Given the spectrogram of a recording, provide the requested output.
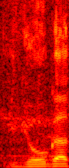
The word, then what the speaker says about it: योग: जो शब्द है वह योग है योगा नहीं अंग्रेजों ने उसमें पीछे लगा के राम को रामा कृष्ण को कृष्णा गणेश को गणेशा बना दिया नहीं ऐसा होता है सबसे पहले तो हम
